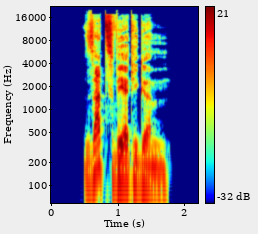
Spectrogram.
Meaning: strong dative masculine/neuter singular of satzwertig
- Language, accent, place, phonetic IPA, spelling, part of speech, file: German, Germany, Berlin, [ˈzat͡sˌveːɐ̯tɪɡəm], satzwertigem, adjective, De-satzwertigem.ogg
